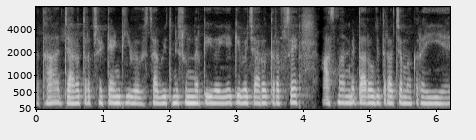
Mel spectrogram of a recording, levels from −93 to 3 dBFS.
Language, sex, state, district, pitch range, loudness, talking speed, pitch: Hindi, female, Uttar Pradesh, Jyotiba Phule Nagar, 185-190 Hz, -19 LUFS, 250 wpm, 185 Hz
